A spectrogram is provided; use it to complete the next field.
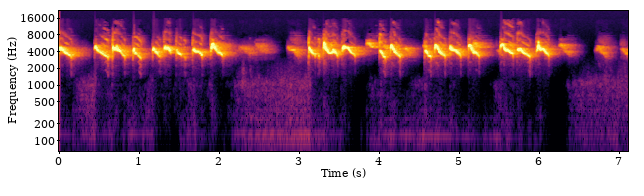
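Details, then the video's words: Caged male white-eye giving an opening song while settling his form: bright, high, rapidly warbled notes in repeated bursts of about a second, and a faint low hum in the middle. "Mata Puteh Raja Stablizing his form buka sing"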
